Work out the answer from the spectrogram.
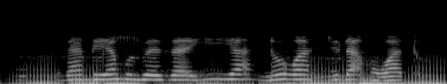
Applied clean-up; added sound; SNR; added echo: none; Purr; 0 dB; none.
